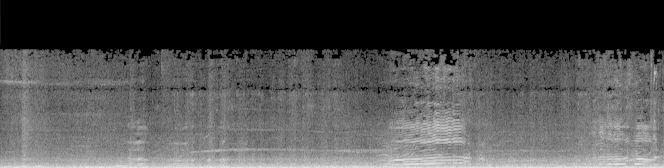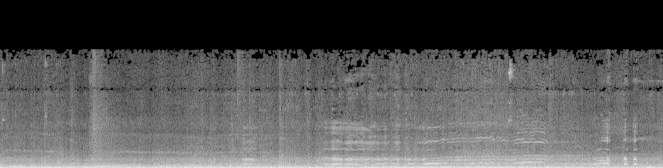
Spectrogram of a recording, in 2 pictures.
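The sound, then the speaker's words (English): A ride on Space Mountain, an indoor roller coaster thrill ride: a loud, steady rumble with wind buffeting throughout, broken every few seconds by high, wavering screams and shrieks rising and falling over the din. “What you can now hear are the sounds of the wind leaving our body on the thrill ride Space Mountain.”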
